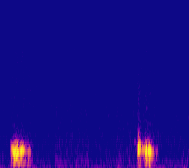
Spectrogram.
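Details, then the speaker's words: Two brief, low gurgling bursts of stomach rumbling from a fitness class instructor mid-exercise, who attributes it to drinking too much water; bowel sounds (borborygmi). "you're lucky you can hear my stomach gurgling every time I went on that side must be drinking too much water"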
